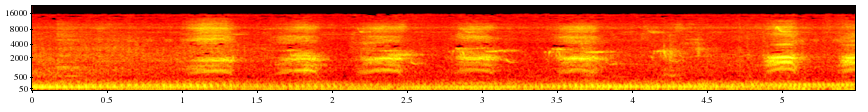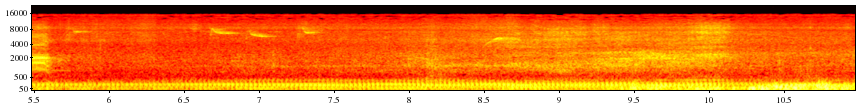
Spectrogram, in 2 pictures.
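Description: A bird calling repeatedly, about eight short calls over four seconds, over a steady low hum. Low thumps and rustling come in near the end.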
